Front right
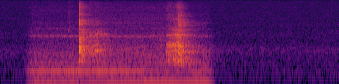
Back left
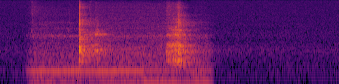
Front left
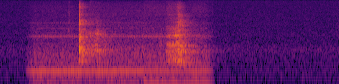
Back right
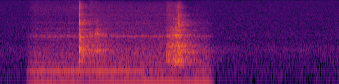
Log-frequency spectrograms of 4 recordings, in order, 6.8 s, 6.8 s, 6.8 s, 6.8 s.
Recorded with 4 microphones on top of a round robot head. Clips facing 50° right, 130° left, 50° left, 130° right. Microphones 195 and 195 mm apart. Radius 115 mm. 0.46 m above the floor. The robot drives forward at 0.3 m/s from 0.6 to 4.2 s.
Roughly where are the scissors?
Behind.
